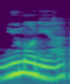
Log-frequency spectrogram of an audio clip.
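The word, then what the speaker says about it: pneumonia: from preventing 라이프 생명 감염이라든지 또는 뉴모니아 피자 발음 안 돼요.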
